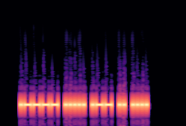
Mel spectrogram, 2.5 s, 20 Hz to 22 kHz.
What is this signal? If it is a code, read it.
Morse code, heard as a keyed tone, about 40 wpm, 700 Hz. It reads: 15WIH
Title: Five Challenging Letter-Number Combinations 40wpm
